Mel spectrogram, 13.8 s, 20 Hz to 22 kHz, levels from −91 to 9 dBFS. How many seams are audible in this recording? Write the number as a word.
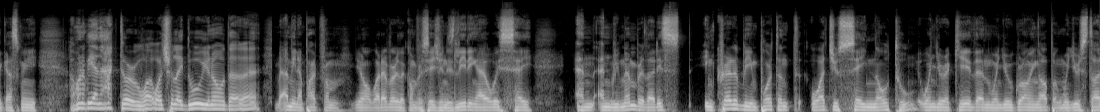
two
